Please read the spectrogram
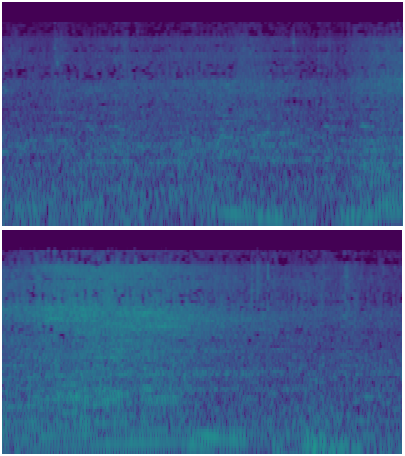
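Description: Busy street noise with a motor vehicle passing close by. Its engine and tyre noise swell to a peak about five seconds in, then fade.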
